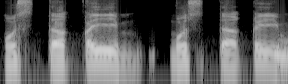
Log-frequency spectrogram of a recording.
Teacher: Qaf baris bawah kena tebal juga. Qaf >> makhraj dia ah sama tapi dia punya sifat dia a tebal.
